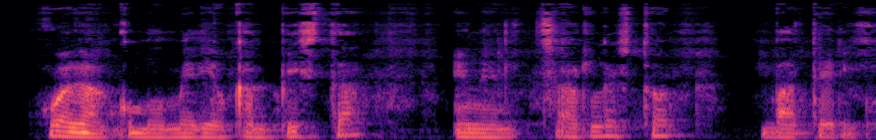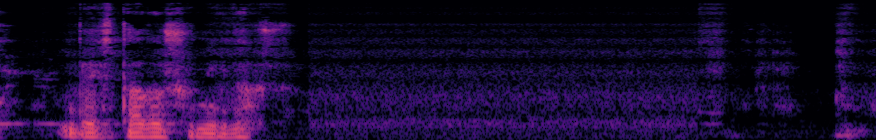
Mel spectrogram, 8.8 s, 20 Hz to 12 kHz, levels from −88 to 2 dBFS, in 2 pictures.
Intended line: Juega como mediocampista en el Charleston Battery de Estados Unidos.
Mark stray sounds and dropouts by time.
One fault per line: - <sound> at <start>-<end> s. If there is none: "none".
none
